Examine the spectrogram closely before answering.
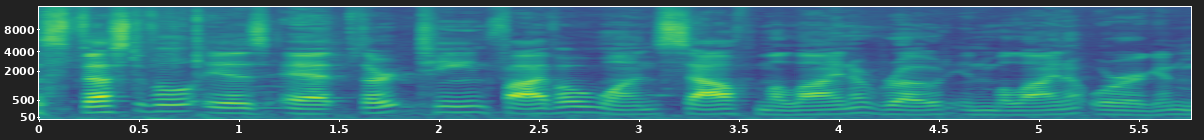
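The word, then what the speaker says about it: Mulino: Malina's halfway, but am I saying that right? You Malina? are saying it right. I Nice. thought so. I've lived here a long time, but I just want to be sure.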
